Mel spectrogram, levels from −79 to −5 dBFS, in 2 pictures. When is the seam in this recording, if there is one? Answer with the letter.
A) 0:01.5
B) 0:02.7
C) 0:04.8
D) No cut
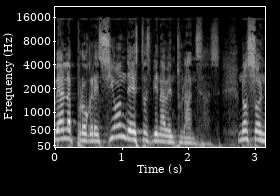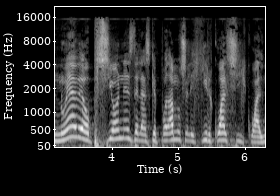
B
